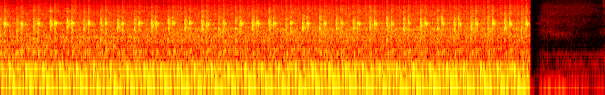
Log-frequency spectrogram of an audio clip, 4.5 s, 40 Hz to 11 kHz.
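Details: 2007 Arctic Cat 700 diesel ATV after fuel filter replacement and priming, started after glow plug light off: even diesel clatter about four beats a second, steady for four seconds before shutdown; engine running properly.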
